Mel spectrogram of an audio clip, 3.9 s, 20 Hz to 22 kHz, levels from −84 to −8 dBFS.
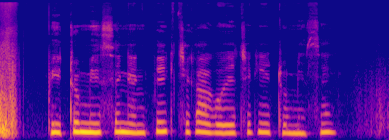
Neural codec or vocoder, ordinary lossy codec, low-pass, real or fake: vocoder, 44.1 kHz, 128 mel bands every 512 samples, BigVGAN v2; none; none; fake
